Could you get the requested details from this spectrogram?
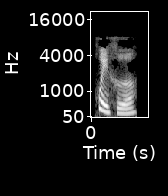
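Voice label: "汇合", Mandarin Chinese; hsk; chinese-flashcards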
